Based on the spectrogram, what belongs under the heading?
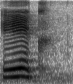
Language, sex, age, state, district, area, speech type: Maithili, female, 18-30, Bihar, Muzaffarpur, rural, read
